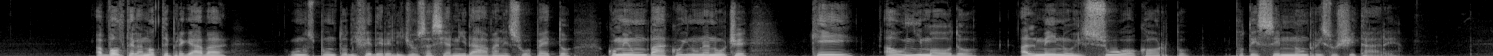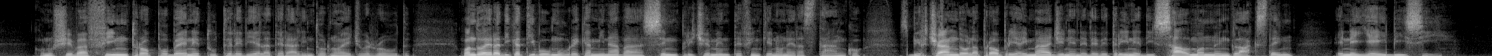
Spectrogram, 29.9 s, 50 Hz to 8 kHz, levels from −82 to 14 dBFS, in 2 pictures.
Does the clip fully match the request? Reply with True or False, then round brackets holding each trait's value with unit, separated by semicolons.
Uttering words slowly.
False (135 wpm)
